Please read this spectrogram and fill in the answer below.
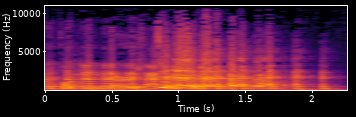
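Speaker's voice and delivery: slow, high, laughing narration. Retold or imitated. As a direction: crack up as you tell it. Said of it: "he rolls a one and says".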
